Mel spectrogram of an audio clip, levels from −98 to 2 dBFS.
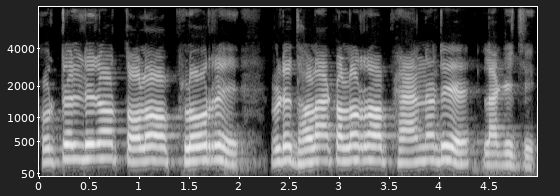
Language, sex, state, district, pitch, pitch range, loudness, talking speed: Odia, male, Odisha, Nuapada, 200 Hz, 180-210 Hz, -13 LUFS, 145 wpm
